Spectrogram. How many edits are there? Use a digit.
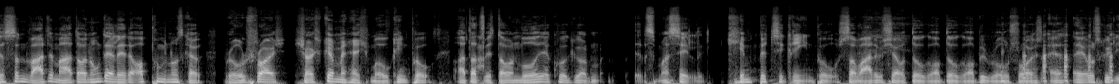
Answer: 5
